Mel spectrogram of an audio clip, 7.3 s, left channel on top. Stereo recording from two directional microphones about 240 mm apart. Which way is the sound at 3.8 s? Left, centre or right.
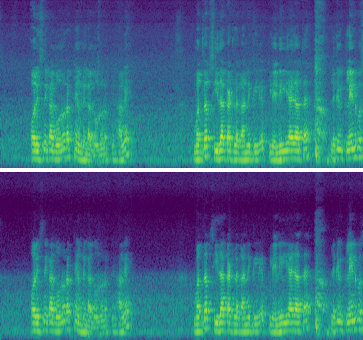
Left.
